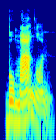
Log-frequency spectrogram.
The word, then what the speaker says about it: bumangon: Okay, so if you see here, you're going to place the stress on the second to the last syllable. Okay, Mhm, mhm. that's where the stress is, like gumising.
